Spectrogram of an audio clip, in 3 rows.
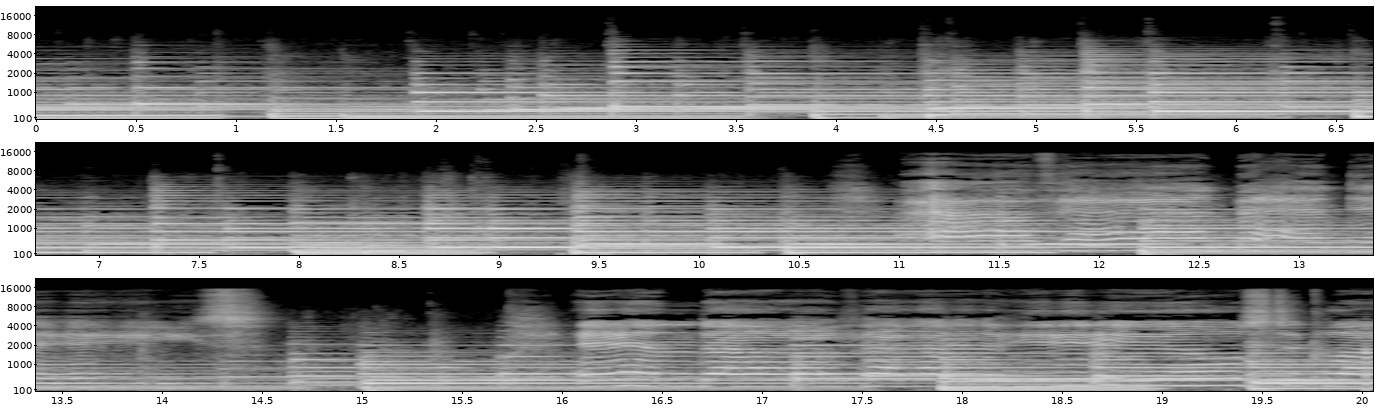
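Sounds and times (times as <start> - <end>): keyboard playing gospel chords: 0.0 - 20.0.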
